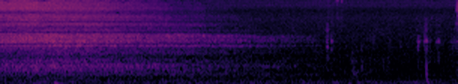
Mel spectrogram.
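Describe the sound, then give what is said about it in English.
A faint, slow breath, part of a round of deep breaths taken in through the nose and out through the mouth. It is a soft, airy rush that gently tapers off. A few tiny clicks follow. “gently close your eyes and take a few big deep breaths, just in through your nose and out through your mouth”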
